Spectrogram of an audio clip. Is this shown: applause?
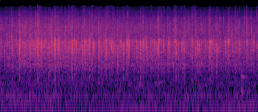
yes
